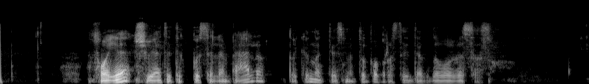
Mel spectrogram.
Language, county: Lithuanian, Panevėžys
